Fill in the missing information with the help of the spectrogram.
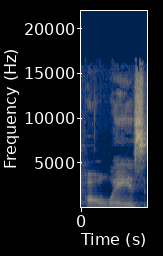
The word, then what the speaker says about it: Alvvays: I think it's pronounced Always, but it's spelled Alvvays.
